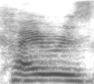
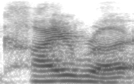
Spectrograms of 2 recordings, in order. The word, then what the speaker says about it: Kyra: And my bad, I mispronounced Kyra's name. It's actually spelled like an I, Kyra, as in Tyra.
